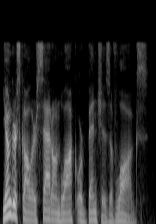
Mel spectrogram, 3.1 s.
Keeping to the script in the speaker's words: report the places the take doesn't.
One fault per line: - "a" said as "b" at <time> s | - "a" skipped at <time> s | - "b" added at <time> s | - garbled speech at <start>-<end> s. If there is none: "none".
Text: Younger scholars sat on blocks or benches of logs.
- "blocks" said as "block" at 1.1 s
